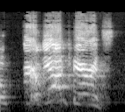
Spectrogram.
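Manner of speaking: shrill, very high, very loud cartoon shriek. Comparing someone's voice to the cartoon teacher, doing a Mr. Crocker impression. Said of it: "He sounds like the teacher, Mr. Crocker, when he would go".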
